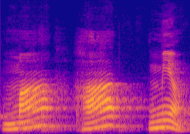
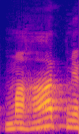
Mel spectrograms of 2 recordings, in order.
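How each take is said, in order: First: महात्म्य stretched very slowly, mahat-mi-ya, every syllable apart; slow spelled-out word. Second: Said in the usual way. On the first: Shown as a demonstration. Teacher showing the class, very slow drawn-out महात्म्य. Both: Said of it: "तो यहाँ क्या करेंगे?".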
